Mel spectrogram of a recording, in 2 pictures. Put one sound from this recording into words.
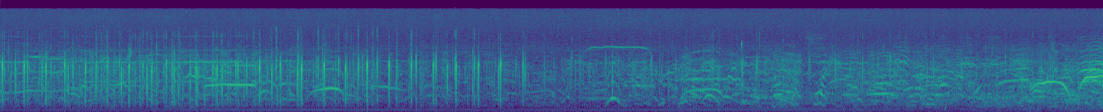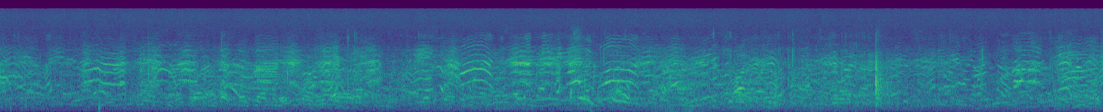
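Young boys chatter and shout with excitement nearby.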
